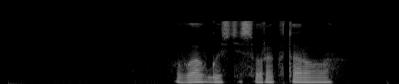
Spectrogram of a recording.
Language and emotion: Russian, neutral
